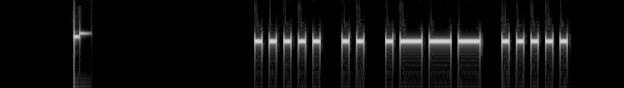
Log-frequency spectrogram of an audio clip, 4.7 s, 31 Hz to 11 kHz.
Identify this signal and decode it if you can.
Morse code, heard as a keyed tone, about 22 wpm, 700 Hz. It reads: 5IJ5
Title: Four Challenging Letter-Number Combinations 22wpm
